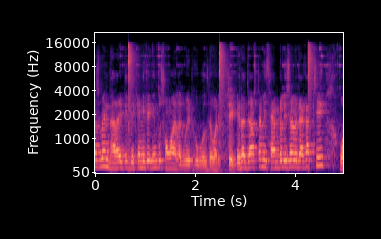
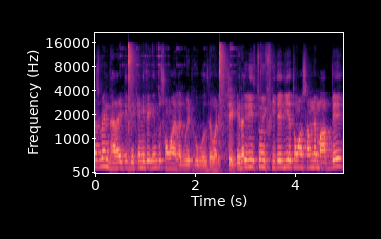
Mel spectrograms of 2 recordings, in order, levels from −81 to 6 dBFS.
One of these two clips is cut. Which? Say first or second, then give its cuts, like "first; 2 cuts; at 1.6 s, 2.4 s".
second; 1 cut; at 3.0 s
